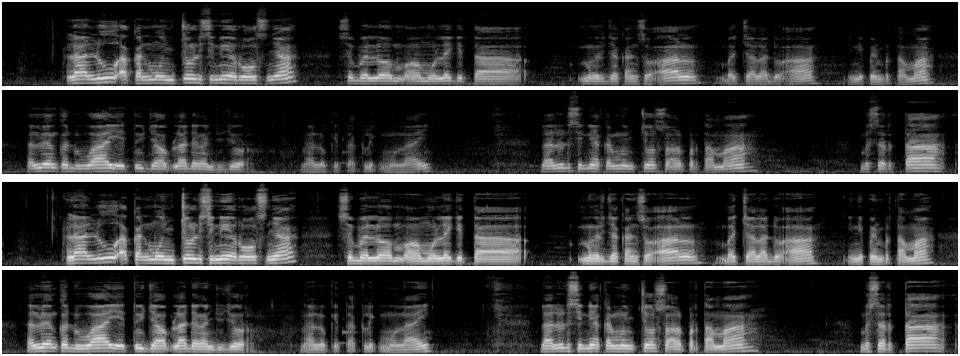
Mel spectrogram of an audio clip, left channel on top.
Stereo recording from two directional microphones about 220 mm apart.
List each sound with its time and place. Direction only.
0.4 s speech: 40° right (ahead or behind)
14.9 s speech: 45° right (ahead or behind)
